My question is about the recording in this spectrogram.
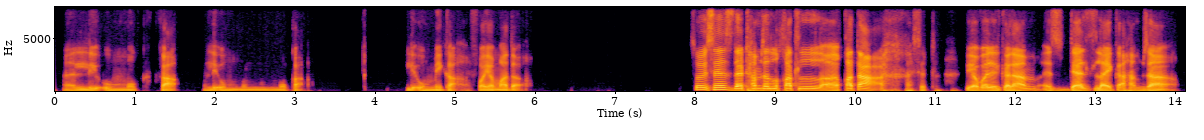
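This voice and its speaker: A man teaches from an Arabic textbook: the Arabic lines come out fast, while his translations and explanations are slow and full of pauses and restarts. He speaks at a medium pitch, and no room sound is audible.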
